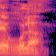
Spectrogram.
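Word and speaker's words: غلام: Al-ghulam بضم الغين, which mean you say ghulam.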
